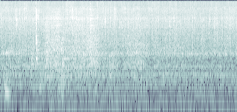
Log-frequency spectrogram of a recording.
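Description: Maple syrup comes to a boil for homemade maple sugar candy, a quiet steady bubbling hiss with a faint crackle, continuous and low in level, no speech.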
